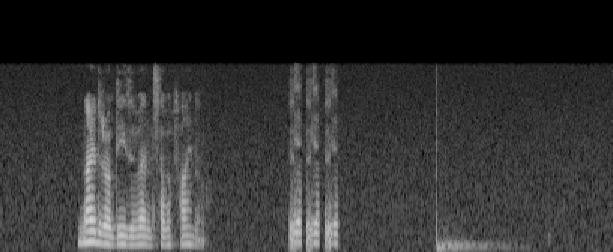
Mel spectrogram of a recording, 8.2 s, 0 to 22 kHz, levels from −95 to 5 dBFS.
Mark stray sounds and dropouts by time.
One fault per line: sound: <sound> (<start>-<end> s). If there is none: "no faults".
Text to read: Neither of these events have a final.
sound: laugh (3.8-4.5 s)
sound: thud (5.8-7.1 s)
